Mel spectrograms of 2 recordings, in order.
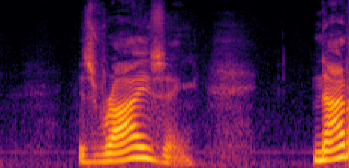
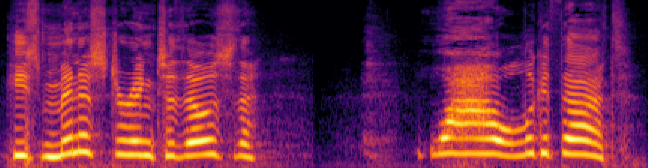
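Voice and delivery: high, gushing mock amazement; awed admiration; 6 semitones higher than usual. Imagined scribes admiring the ministry, gushing high. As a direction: draw out the wow, hugely impressed. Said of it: "how do you think they responded?".

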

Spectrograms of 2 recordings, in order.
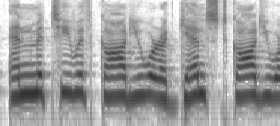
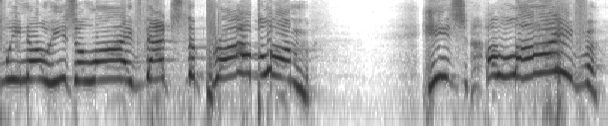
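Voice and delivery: higher, louder, slow pleading cry; fervent preaching; 6 semitones higher, 4 dB louder, slower than usual. Acted. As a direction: build into a desperate cry. Preacher builds to crescendo.

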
